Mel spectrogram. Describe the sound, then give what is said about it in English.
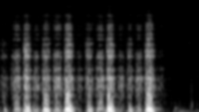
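Rhythmic, guttural, gorilla-like breathing made by a crouching man breathing into a tube: about a dozen quick, harsh pants in a steady pulse, loud, ending abruptly after a second and a half, followed by faint quiet. “He started doing this sort of rhythmic, guttural, gorilla-esque breathing through the tube.”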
